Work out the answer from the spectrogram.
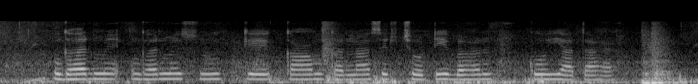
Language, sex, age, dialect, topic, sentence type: Hindi, female, 18-24, Kanauji Braj Bhasha, agriculture, statement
